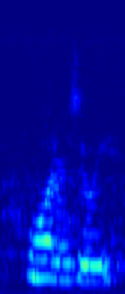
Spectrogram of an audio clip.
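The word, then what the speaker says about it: waterzooi: it so far and good luck water zooie water zooie am I pronouncing it correctly yes water zooie w a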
